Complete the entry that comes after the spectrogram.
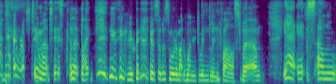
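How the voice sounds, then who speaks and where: Talking fairly quickly in an English accent, a woman uses a fairly high pitch with very wide pitch swings. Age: 50s. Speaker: actor and audiobook narrator. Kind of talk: casual chat. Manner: fast.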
